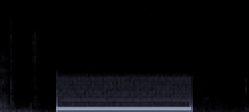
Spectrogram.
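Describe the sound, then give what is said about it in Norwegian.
A single ringback tone on an outgoing phone call to a pet shop: a steady, loud, buzzing tone lasting about a second, then silence, with no voices present. “Sånn, men for å ikke gå eh, på bomtur, så uh, ringte jeg til dyrebutikken uh, for å høre om de har produktet pattesalve.”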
